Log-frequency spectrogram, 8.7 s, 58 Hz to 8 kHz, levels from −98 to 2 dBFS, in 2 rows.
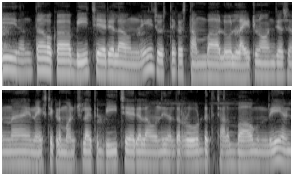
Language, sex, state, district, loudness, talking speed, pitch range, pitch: Telugu, male, Andhra Pradesh, Visakhapatnam, -29 LUFS, 180 wpm, 110-125 Hz, 110 Hz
